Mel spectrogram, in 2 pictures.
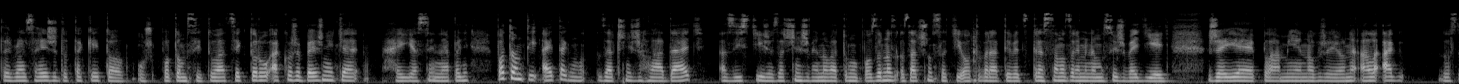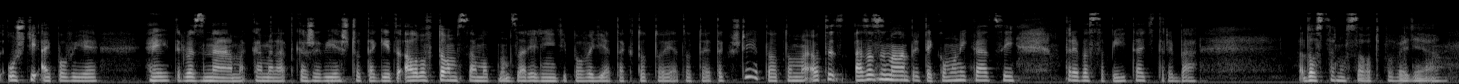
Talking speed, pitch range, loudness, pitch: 190 wpm, 160-180 Hz, -28 LUFS, 170 Hz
